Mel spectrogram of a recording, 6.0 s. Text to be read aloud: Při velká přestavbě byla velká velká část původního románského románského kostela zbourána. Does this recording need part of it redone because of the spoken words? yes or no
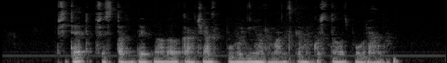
yes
